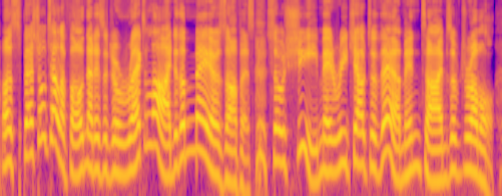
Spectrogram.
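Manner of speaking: dramatic radio serial narration over music; serial narrator. A narrator's reading. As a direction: set the scene like an old radio announcer.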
